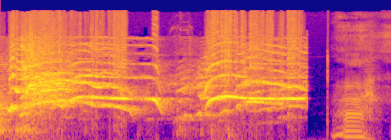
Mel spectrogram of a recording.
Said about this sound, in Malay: Menjerit-jerit.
